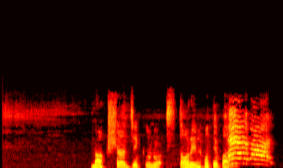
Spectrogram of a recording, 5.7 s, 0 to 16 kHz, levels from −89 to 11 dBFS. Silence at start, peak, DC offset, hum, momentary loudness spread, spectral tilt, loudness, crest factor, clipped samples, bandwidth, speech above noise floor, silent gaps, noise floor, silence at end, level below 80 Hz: 1.8 s; -2 dBFS; under 0.1%; none; 10 LU; -5 dB/octave; -16 LUFS; 18 dB; under 0.1%; 7.6 kHz; 44 dB; none; -61 dBFS; 0.25 s; -60 dBFS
